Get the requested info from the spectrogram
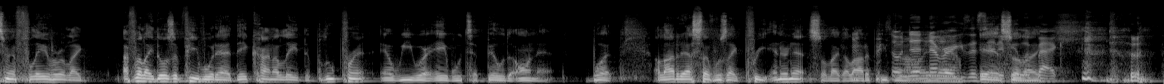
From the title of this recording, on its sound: Live at Trade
